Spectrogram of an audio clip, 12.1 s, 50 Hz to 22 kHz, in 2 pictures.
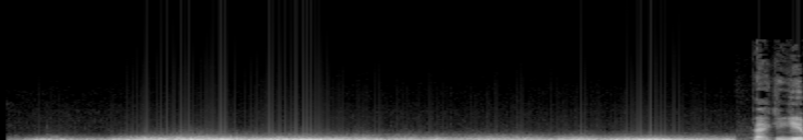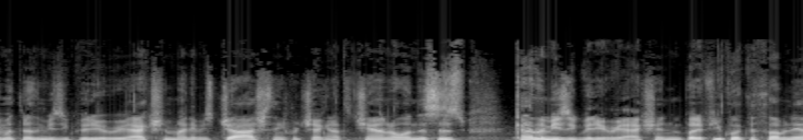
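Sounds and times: deep rumble: 0:00.0 - 0:05.6.

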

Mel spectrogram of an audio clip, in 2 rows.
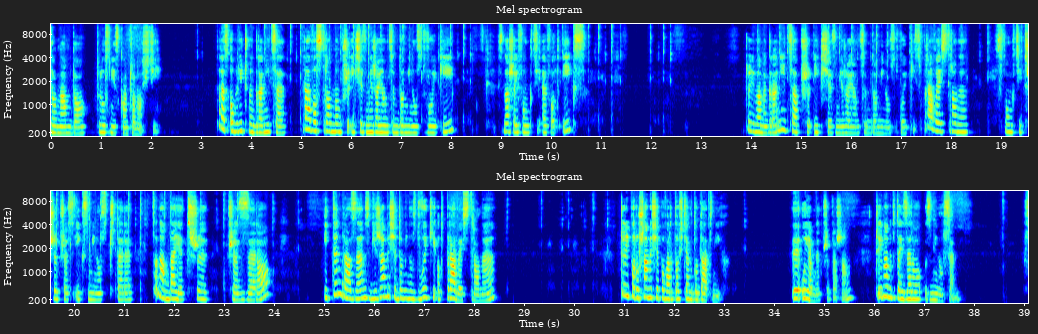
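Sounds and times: person speaking: 0:00.0 - 0:02.3, 0:02.9 - 0:12.7, 0:13.8 - 0:33.2, 0:34.3 - 0:38.7
stylus clicks on writing tablet: 0:03.9 - 0:12.6, 0:14.2 - 0:24.6.

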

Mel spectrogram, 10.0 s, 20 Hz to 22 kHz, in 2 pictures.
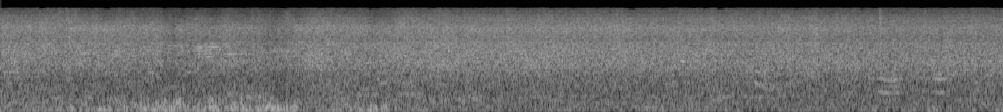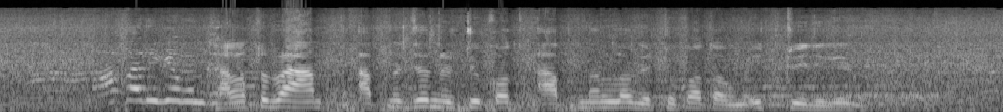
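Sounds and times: rain: 0:00.0 - 0:10.0
wind: 0:00.0 - 0:10.0.

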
